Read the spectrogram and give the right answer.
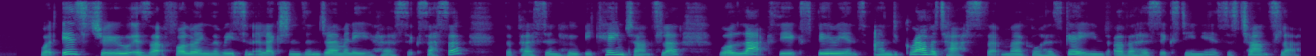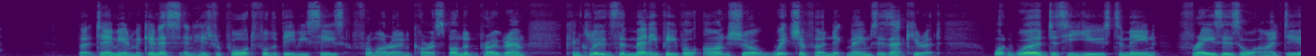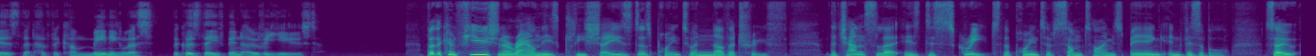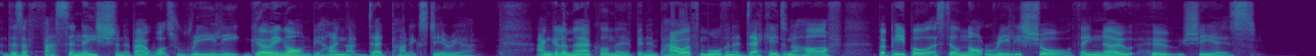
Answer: He used the word clichés to mean phrases or ideas that have become meaningless because they've been overused.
